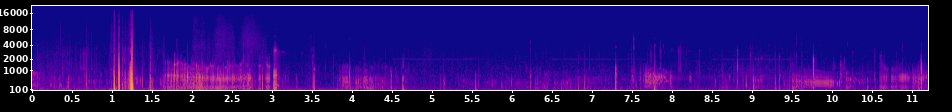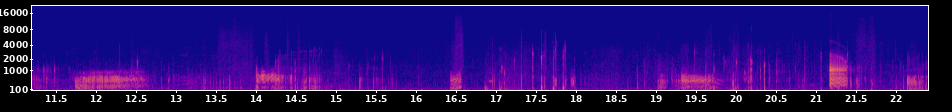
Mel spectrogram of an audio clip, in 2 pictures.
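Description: Repeated gurgling and bubbling bowel sounds with short squeaks and pops, spaced irregularly: ordinary stomach rumbling, a normal digestive sound.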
